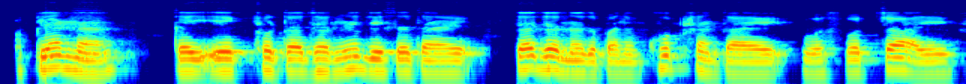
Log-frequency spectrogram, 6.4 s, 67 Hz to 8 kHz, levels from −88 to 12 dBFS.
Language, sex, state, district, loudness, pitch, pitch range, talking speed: Marathi, male, Maharashtra, Dhule, -16 LUFS, 135 Hz, 125-150 Hz, 160 wpm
